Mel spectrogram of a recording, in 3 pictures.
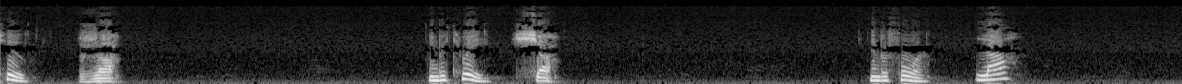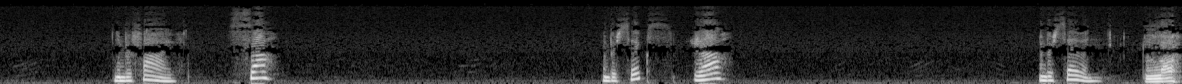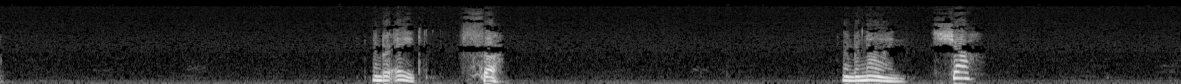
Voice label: Fluent Tibetan drill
